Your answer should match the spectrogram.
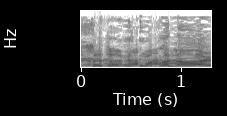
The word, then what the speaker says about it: McColor: Ito naman, may accent on the last syllable. McColor, alright.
